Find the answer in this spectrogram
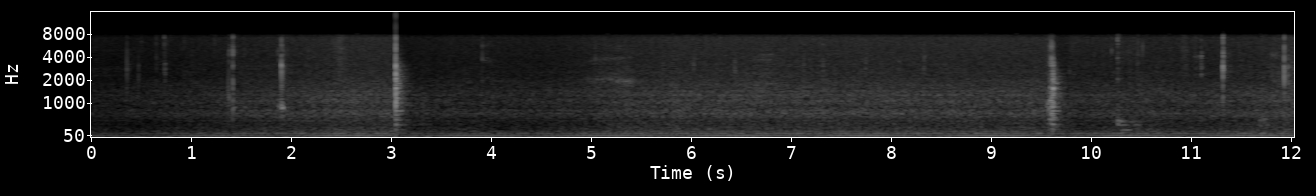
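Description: A few small clicks and taps from handling nail-stamping gear: a metal image plate turned in its plastic holder, and a nail polish bottle and brush worked over the plate. The clearest clicks come about three seconds in and near the end, over a steady low background hum.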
